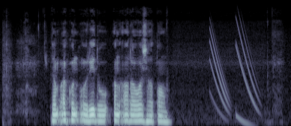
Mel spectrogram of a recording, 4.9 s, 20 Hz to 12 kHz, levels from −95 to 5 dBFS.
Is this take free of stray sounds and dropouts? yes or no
no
